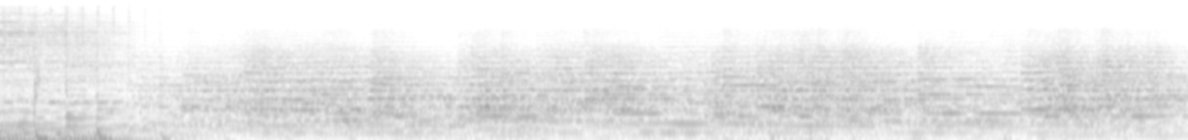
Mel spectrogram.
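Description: The bells of Santander Cathedral in Cantabria, Spain, peal continuously in a dense, overlapping celebratory clangor, loud and reverberant, many strikes blending into a rich ringing wash, greeting the white smoke of the conclave that announced the election of a new Pope.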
